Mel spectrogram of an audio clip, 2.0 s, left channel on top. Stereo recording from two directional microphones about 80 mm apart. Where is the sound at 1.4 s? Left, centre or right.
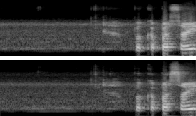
Right.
